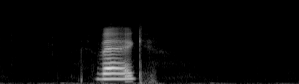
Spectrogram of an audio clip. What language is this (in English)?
Swedish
